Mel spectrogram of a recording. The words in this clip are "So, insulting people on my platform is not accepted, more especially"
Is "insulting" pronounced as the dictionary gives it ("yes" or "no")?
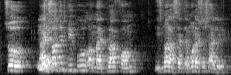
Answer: no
